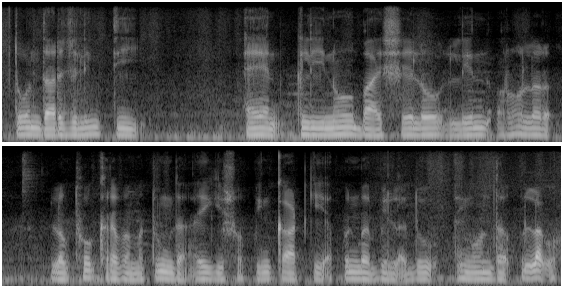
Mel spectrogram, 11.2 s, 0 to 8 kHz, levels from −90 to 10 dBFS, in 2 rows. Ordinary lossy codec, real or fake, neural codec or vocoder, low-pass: none; real; none; 7.2 kHz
